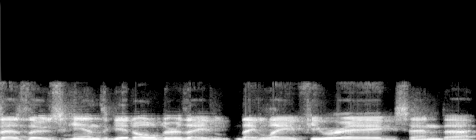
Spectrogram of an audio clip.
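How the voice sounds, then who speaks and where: Here a man speaks with a Southern accent at a moderate pace. His fairly low voice stays monotone and flat. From US South, the Carolinas. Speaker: egg farmer. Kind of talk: TV news interview. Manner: halting, many fillers.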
